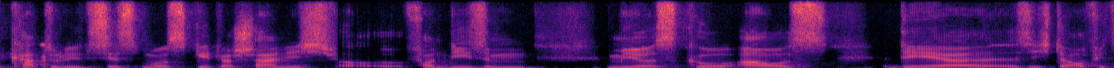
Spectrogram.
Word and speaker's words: Mieszko: Also ich meine, ich habe mich natürlich jetzt auch für diese Sendung mal ein bisschen kundig gemacht, ob das jetzt Mieszko, wird der Mieszko ausgesprochen, 966, der quasi sich nach römisch-katholischem Ritus taufen lassen hat. – Ist auf jeden Fall M-I-E, Mieszko.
